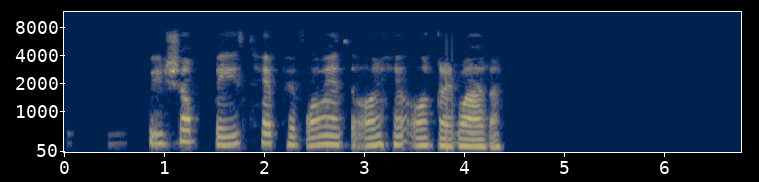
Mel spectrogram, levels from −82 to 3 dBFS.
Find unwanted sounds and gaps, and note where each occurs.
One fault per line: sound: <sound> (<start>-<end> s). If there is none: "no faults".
no faults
